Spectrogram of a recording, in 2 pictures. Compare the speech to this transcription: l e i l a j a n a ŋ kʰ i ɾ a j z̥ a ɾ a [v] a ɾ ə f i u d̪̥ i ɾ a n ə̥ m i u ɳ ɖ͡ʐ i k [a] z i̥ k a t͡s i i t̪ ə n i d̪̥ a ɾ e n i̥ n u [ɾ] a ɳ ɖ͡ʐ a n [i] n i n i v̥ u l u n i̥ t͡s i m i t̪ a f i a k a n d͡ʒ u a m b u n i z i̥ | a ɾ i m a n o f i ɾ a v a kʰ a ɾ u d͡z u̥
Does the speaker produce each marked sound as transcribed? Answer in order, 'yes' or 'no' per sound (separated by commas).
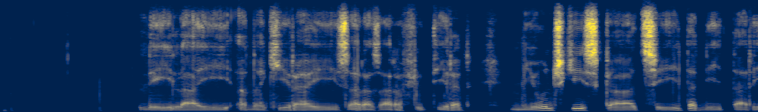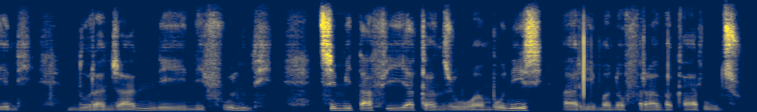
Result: no, no, yes, yes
